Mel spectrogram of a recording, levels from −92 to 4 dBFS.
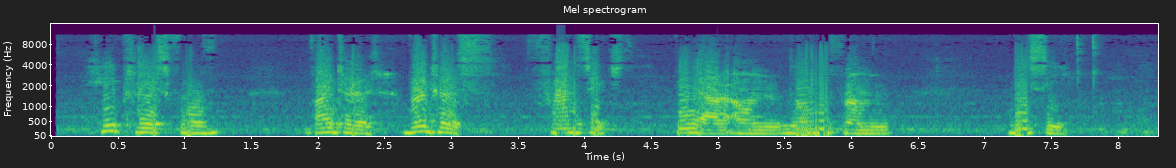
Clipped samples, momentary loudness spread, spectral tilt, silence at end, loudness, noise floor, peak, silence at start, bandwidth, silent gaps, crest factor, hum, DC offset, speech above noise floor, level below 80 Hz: under 0.1%; 20 LU; -5.5 dB/octave; 0 s; -11 LUFS; -30 dBFS; 0 dBFS; 0.05 s; 11.5 kHz; none; 12 dB; none; under 0.1%; 21 dB; -28 dBFS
